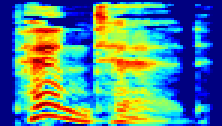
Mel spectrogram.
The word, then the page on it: pentad: British English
